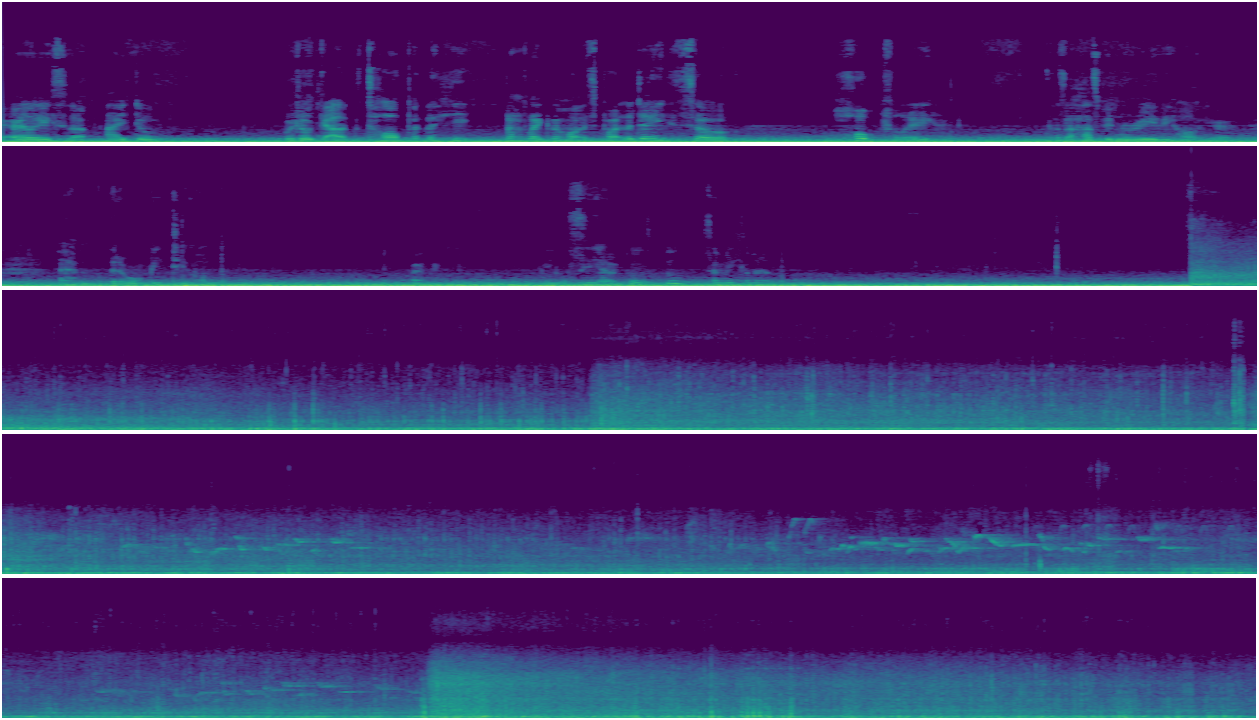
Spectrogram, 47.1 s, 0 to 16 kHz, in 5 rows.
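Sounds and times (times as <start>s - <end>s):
wind buffeting microphone: 0.0s - 47.0s
birds chirping: 28.2s - 42.5s.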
